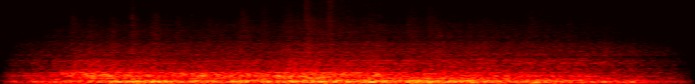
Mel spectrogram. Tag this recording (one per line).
CZ
Czech
Pansk
Panska
Tram
Tunnel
